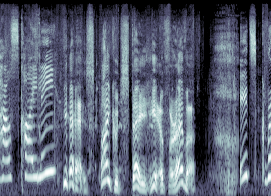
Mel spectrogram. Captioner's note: slurps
